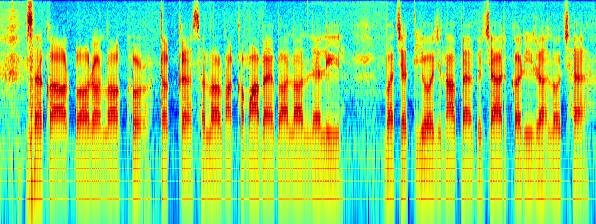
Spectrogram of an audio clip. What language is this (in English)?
Maithili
